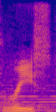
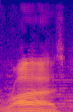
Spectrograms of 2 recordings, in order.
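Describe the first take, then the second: First: The vowel sounds like the 'ee' sound. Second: The vowel sounds like the 'eye' sound. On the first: The speaker calls it right. "I believe it's Reese" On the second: The speaker calls it wrong. "I think we've been uh, pronouncing it Rise"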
